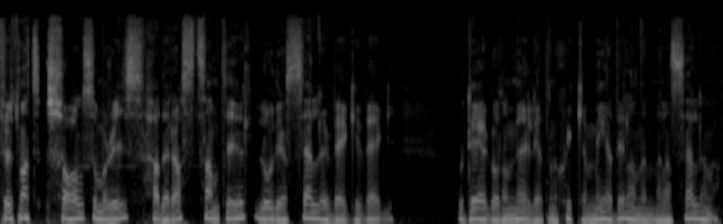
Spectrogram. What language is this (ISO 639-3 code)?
swe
